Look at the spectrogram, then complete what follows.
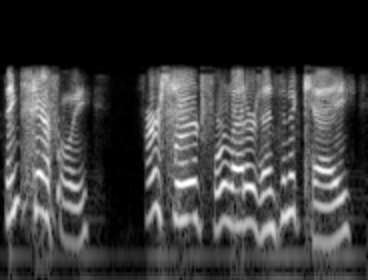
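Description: A man co-hosting a radio talk show, bantering and teasing his co-host in a joking, animated way. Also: sits high, normal speed, no echo. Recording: dry, phone-like narrow sound.

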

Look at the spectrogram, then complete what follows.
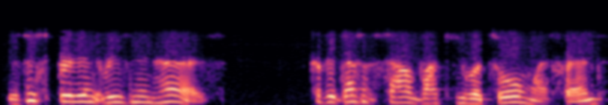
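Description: Radio play role: man as young, sarcastic best friend, husky, lively swings in delivery, dry phone-like recording. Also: fairly high pitch, fairly quick, dry recording. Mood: exasperated. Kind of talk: amateur radio play acting. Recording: muffled, thin phone-line audio.

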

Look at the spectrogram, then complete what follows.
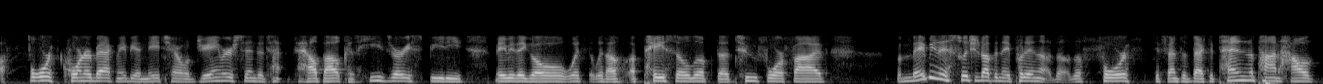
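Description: Male sports podcaster on phone-like audio. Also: mid-range voice. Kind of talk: casual solo game preview commentary.

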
